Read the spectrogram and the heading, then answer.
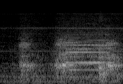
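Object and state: Nothing is struck.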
